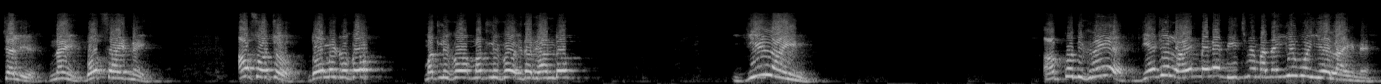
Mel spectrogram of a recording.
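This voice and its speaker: A man's very high, thin voice leads an online chemistry lesson. He talks in a chatty, coaxing way, scolding students by name and dropping English terms into his explanations. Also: big pitch swings, measured pace, pauses often, a bit bright. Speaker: chemistry teacher. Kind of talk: online class lecture.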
